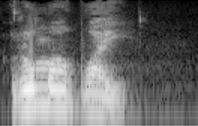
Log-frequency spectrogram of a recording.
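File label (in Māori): "roma wai", Māori word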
